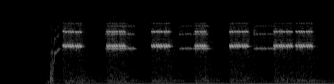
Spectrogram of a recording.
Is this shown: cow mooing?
no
